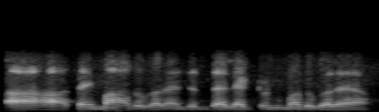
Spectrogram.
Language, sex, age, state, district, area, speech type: Sindhi, male, 45-60, Delhi, South Delhi, urban, conversation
